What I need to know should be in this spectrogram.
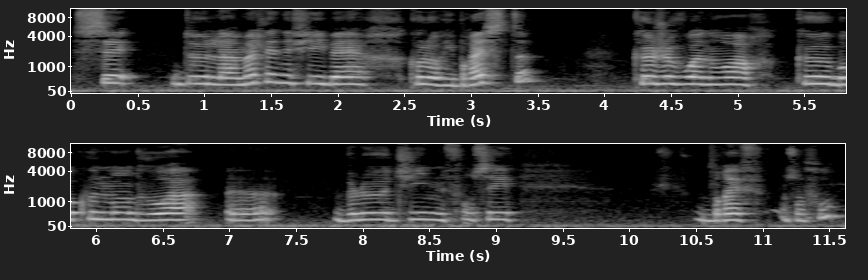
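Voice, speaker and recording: A woman's voice: a little high, steady tone, slow. A woman talking casually to her phone camera at home as a knitting podcaster, rambling with many fillers and self-corrections. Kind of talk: casual video chat. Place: at home, indoors.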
